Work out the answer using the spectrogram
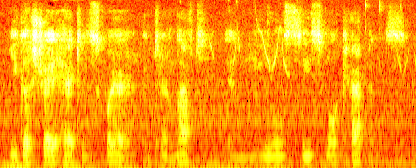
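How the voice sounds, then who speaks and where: A man reading the part of a brisk pioneer girl giving directions in a visual novel, plainly and a bit haltingly. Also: medium pitch, fairly even intonation, background noise, close to an everyday voice. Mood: instructive.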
